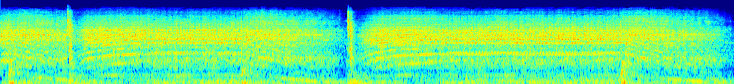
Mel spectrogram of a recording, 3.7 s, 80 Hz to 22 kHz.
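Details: 1966 Mustang off the road since at least 1987, cranked on the starter with the spark plugs removed: a fast, even whirring spin that never labours or catches. It turns freely with no compression, clearing the cylinders.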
